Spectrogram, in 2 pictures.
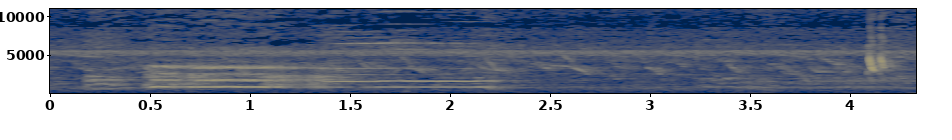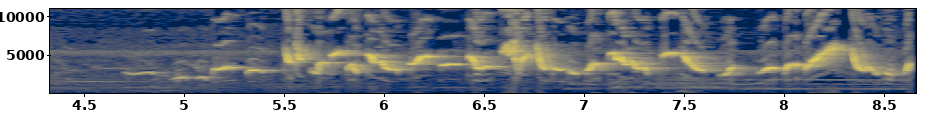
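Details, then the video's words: Oriental white-eye (local name pleci) from Lombok singing at dawn with the morning dew: after a few low harsh notes, a loud, rapid run of high twittering, warbling phrases rising and falling continuously over the last three seconds. "Kicauan burung pleci lombok sang penyambut embun pagi"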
